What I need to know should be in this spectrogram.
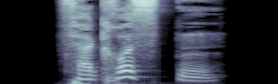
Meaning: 1. to become caked, encrusted, covered with scab, etc 2. to cake, encrust (a surface)
- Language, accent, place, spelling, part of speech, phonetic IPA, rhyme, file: German, Germany, Berlin, verkrusten, verb, [fɛɐ̯ˈkʁʊstn̩], -ʊstn̩, De-verkrusten.ogg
